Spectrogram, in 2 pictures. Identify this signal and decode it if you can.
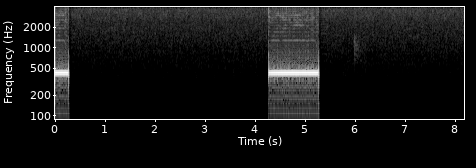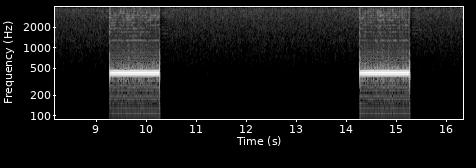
Ringback tone (Europe, 425 Hz).
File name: out- -2002- - - .148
